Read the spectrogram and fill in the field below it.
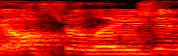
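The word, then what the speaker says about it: Australasian: it's austral Asian right like it's not it's austral Asian yes that means it encompasses New Zealand hates this but if you say austral Asian it means Australia and New Zealand and they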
